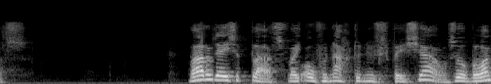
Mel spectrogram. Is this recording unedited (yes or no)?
no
